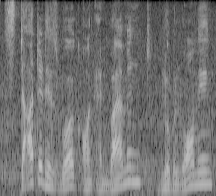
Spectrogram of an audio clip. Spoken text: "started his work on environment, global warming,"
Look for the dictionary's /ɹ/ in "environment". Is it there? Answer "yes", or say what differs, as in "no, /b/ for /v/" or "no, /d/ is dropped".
no, /ɹ/ is dropped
